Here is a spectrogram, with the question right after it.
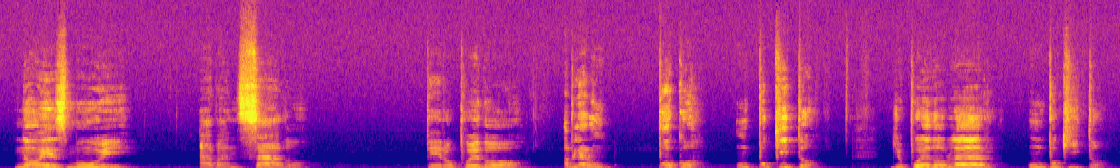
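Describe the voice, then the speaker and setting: Somewhat breathy and at a medium pitch, a man speaks at a very slow pace with long, frequent pauses and very wide pitch swings. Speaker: Spanish language teacher. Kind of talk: language lesson.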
